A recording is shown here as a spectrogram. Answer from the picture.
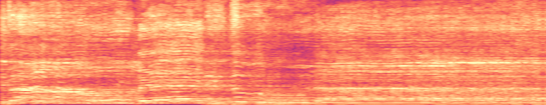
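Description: Live music: several voices singing together, with a low, steady accompaniment coming in about halfway through.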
